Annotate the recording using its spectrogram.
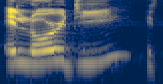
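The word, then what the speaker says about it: Elordi: And um Jacob Elori, that's how you pronounce his surname.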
